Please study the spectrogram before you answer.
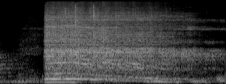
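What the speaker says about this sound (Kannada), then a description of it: "ಮಿಕ್ಸಿಗೆ ಹಾಕೊಂಡಿದ್ದೀನಿ" After a short quiet moment, a mixer grinder suddenly whirs to life grinding biryani masala with green chillies, running loud and steady with a high motor whine.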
